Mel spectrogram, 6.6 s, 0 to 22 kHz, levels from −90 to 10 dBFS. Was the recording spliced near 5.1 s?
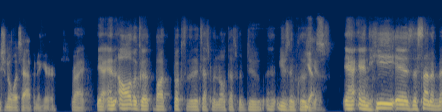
yes; 1 cut; at 5.1 s

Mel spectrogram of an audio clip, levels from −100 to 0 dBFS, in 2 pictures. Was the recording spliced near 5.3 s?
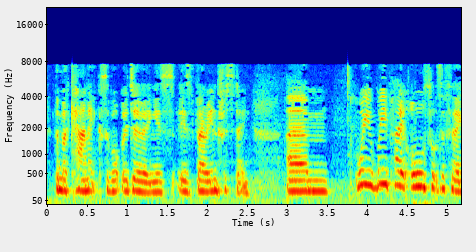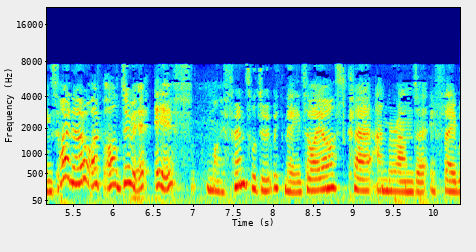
yes; 2 cuts; at 3.8 s, 5.3 s

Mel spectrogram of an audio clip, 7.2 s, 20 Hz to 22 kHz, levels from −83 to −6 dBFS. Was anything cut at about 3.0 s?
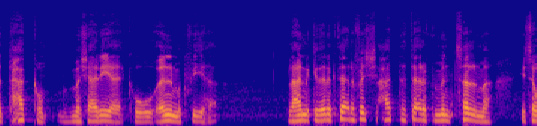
no; 1 cut; at 5.0 s

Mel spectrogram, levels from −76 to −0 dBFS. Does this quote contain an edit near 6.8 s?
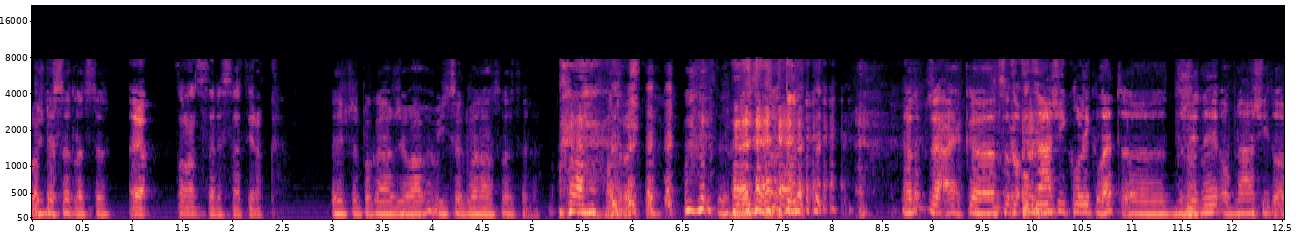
yes; 1 cut; at 6.8 s

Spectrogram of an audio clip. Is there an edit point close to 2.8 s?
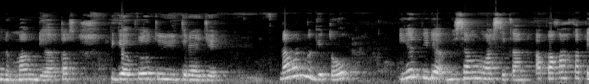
yes; 1 cut; at 2.8 s

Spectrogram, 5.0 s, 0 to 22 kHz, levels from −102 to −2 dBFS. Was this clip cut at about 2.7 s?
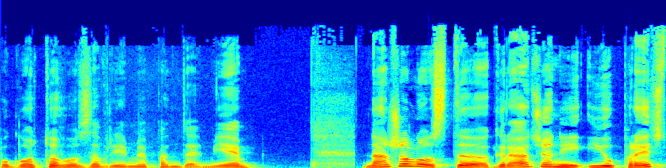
yes; 2 cuts; at 2.7 s, 3.7 s

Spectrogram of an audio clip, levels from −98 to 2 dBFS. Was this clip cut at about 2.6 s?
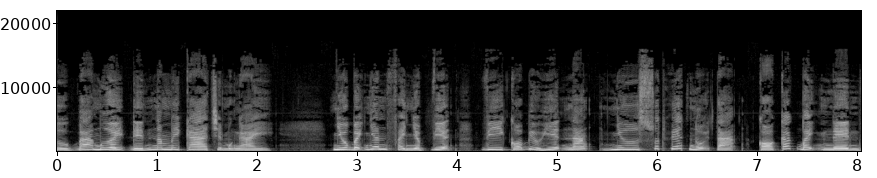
no; 1 cut; at 6.9 s

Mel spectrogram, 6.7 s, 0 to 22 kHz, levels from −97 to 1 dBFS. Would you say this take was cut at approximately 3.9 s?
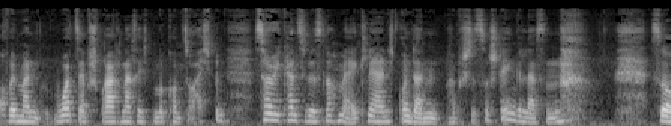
yes; 1 cut; at 3.9 s

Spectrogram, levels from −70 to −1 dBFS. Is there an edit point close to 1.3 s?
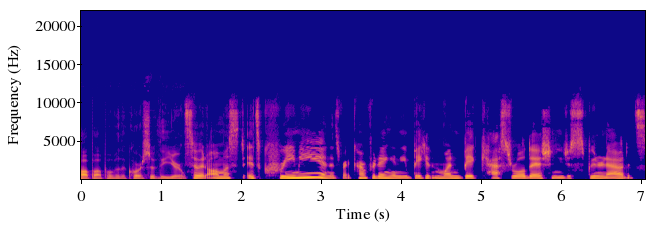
yes; 1 cut; at 1.3 s

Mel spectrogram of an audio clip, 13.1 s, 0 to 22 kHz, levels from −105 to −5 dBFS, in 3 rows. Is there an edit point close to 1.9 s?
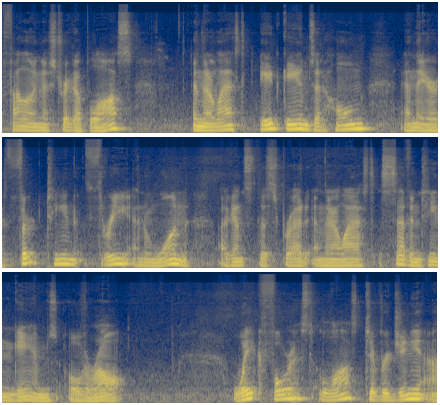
no; 1 cut; at 3.9 s

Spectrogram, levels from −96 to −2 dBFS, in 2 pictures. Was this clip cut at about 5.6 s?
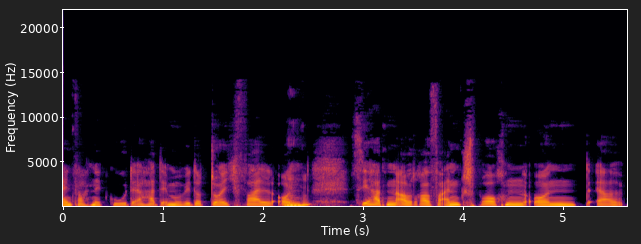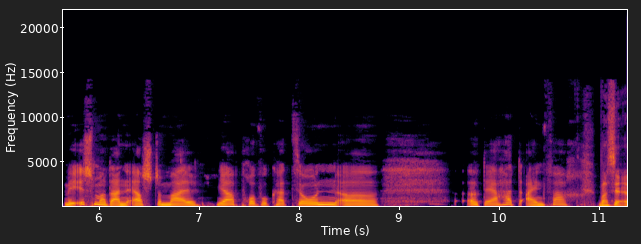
yes; 2 cuts; at 5.6 s, 9.8 s

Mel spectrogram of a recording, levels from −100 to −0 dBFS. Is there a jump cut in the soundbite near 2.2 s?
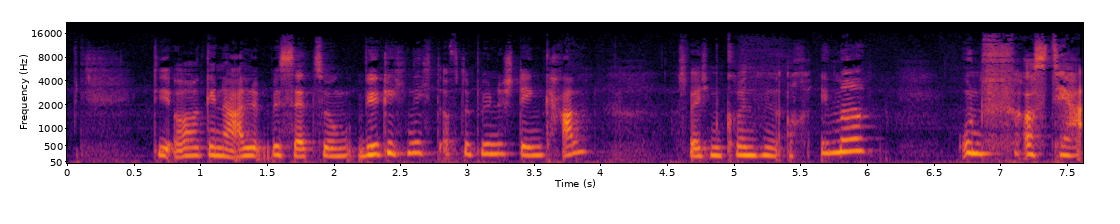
no; 1 cut; at 6.6 s

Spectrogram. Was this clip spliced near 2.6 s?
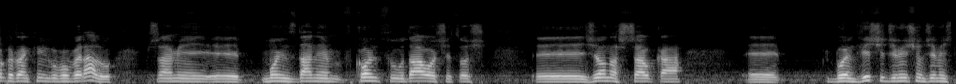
yes; 1 cut; at 2.6 s

